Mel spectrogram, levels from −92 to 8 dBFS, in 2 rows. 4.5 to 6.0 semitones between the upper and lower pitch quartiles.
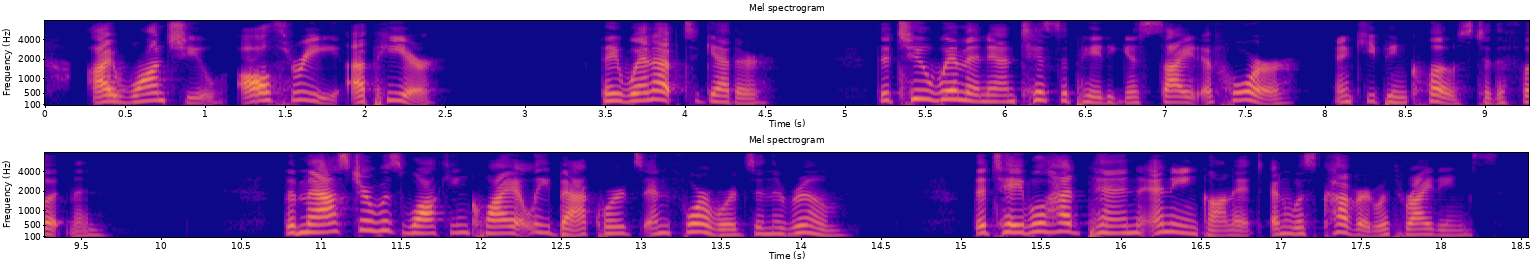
Yes: wide, 5.5 semitones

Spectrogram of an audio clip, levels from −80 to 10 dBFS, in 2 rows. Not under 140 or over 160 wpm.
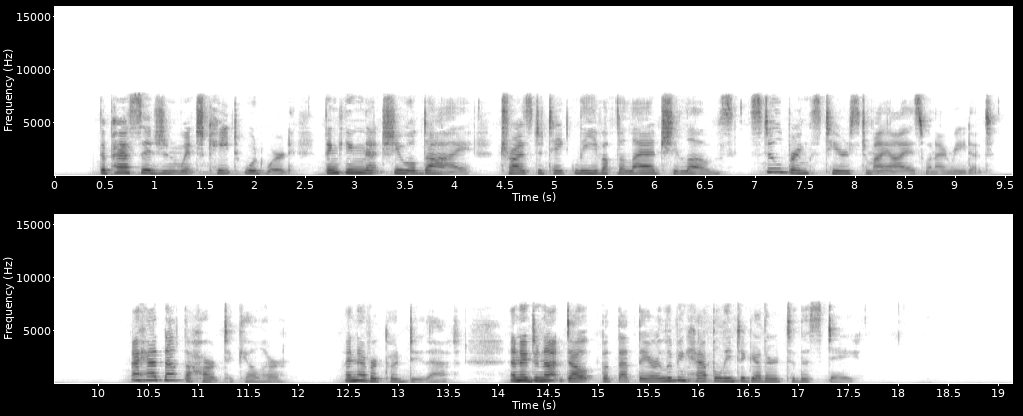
No: average, 180 wpm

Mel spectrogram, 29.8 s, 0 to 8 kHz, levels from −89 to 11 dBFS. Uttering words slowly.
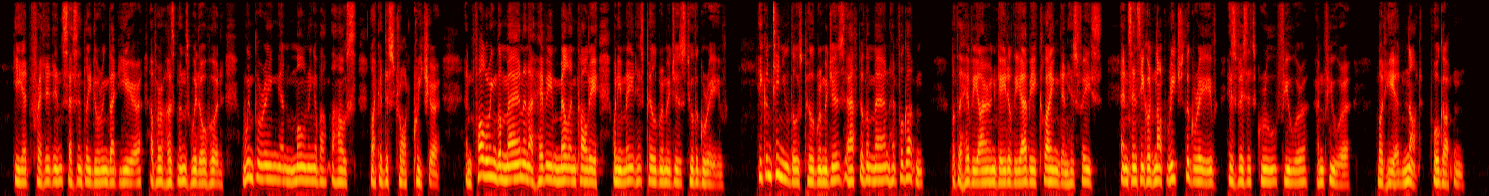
No: average, 155 wpm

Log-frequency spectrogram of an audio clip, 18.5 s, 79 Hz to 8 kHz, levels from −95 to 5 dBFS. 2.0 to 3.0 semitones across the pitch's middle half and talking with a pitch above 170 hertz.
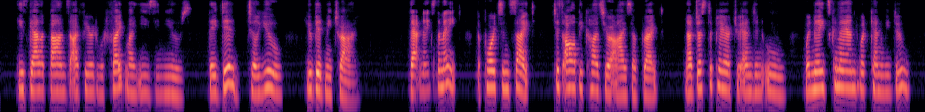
Yes: narrow, 2.6 semitones; high, 190 Hz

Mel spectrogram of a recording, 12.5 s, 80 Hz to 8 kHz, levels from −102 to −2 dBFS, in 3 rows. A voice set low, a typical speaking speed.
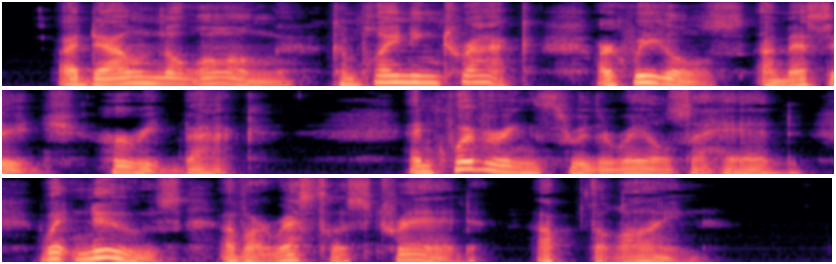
No: low, 125 Hz; slow, 125 wpm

